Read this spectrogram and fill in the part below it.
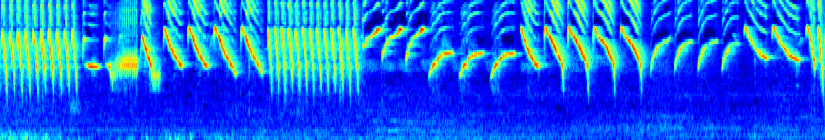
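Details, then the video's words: Canary singing rapidly: bright fast trills alternating with series of sweeping down-slurred whistled notes, about four per second, varied and continuous. "KICAUAN BURUNG KENARI BIKIN KENARI GACOR DOR ● OCEHAN BURUNG KENARI BIKIN IRI"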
